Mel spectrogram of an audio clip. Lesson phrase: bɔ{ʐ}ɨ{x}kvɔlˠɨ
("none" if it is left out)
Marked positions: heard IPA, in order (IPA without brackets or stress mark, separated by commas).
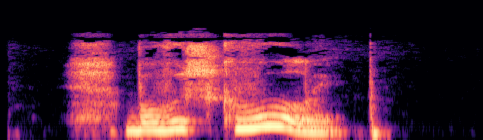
v, ʂ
